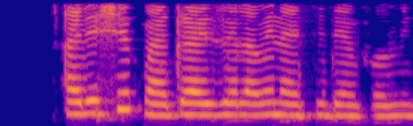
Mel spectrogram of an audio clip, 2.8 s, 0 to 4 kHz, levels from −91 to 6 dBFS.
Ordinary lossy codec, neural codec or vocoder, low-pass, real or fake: none; none; 3.6 kHz; real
